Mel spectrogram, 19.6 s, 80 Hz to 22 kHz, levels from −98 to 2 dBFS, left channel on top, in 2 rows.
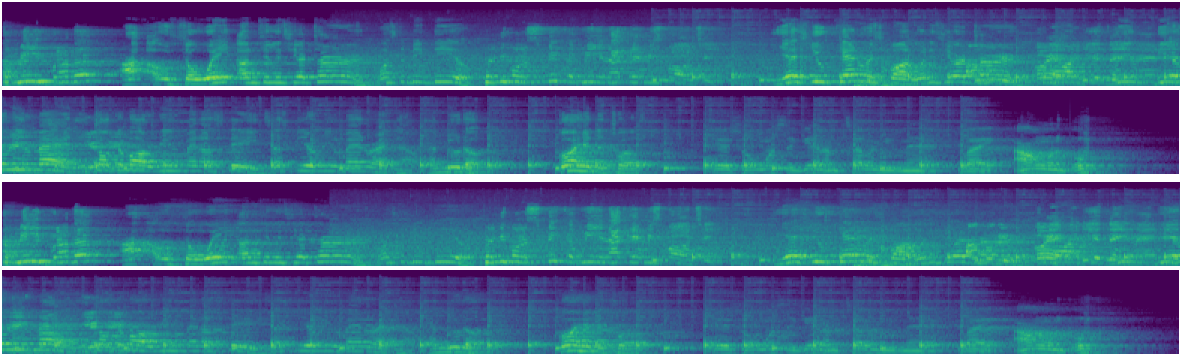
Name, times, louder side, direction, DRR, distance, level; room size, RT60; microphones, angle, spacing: voice 1, 0.0-0.8 4.0-6.0 8.0-10.8, right 1 dB, 25° right, 5 dB, 0.8 m, -31 dB
voice 2, 1.0-3.9 6.4-13.8 14.5-15.1, left 3 dB, 70° left, 5 dB, 0.9 m, -30 dB
sound 1, 2.7-9.7, right 2 dB, 45° right, 1.2 m, -45 dB
sound 2, 5.4-13.0 13.3-17.9, equal, ahead, 1.2 m, -35 dB
sound 3, 7.1-7.6, equal, 60° right, 4.3 m, -36 dB
voice 3, 15.7-18.9, left 2 dB, 35° left, 4 dB, 0.6 m, -37 dB
21.5 x 9.3 x 3.2 m, 1.3 s
head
